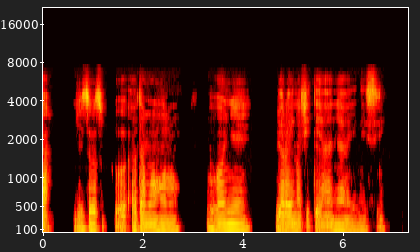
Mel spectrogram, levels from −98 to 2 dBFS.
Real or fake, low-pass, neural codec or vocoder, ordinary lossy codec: real; none; none; none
